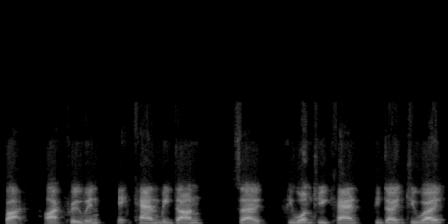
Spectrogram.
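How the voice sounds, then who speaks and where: An older man speaks earnestly as an interview guest, circling back over his own phrases as he goes. His voice sits very low. It comes through a thin, phone-like line. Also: fairly even intonation, a little fast. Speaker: podcast guest, business owner. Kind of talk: casual interview chat.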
